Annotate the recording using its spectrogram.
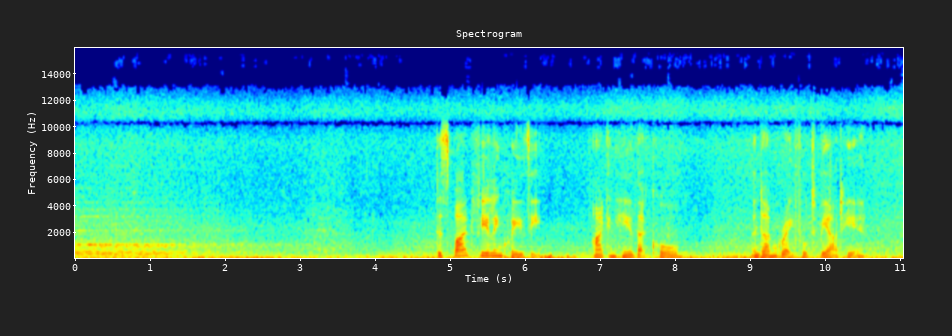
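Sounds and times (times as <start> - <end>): background music: 0.0 - 10.7
water rushing along hull: 0.0 - 11.0
wind buffeting microphone: 0.0 - 11.0.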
